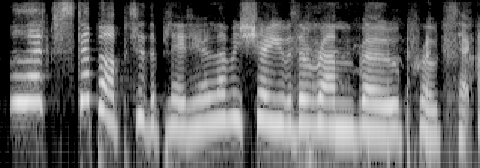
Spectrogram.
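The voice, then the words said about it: Put-on British accent. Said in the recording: “my British accent because it's so on point”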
